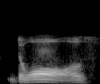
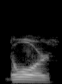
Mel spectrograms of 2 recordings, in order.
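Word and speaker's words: Dewar's: I was gonna say that my first half hour is sponsored by DeWalls. If you're royalty, it's pronounced DeWalls. DeWalls. It's DeWars.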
